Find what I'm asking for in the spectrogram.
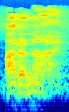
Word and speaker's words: Adonai: they would read the word Adonai in Hebrew. A-D-O-N-A-I, Adonai, depending on your good Hebrew pronunciation, Adonai.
